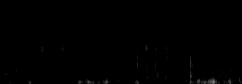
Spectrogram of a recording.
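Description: Near silence with a few faint, scattered ticks and scuffs.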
